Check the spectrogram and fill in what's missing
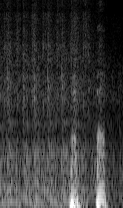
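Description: AK rifle gunfire in a first-person shooter game played on Linux, heard as two or three sharp, close shots in quick succession against a low background hum.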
